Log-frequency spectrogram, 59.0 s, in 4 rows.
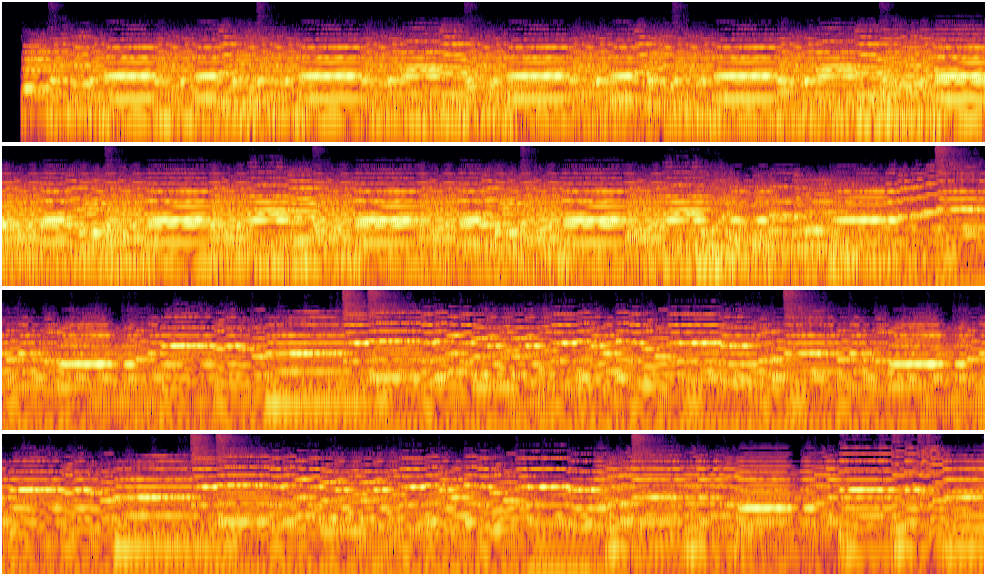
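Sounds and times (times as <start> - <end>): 
wind orchestra: 0.3 - 58.9.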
